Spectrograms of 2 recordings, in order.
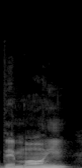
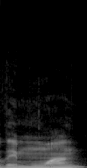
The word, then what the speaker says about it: Des Moines: evento de UFC en de Moin o de Man, si tenemos en cuenta la pronunciación original francesa. Yo voy a quedarme con el con el inglés de Moin.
